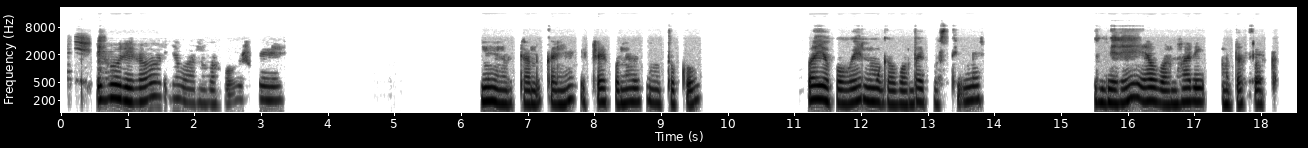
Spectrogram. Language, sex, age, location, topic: Kinyarwanda, female, 25-35, Kigali, health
